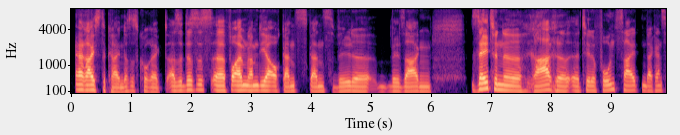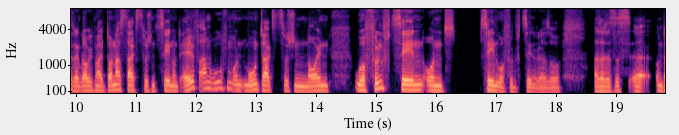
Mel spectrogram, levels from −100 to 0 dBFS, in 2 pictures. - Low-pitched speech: Yes, low, 120 Hz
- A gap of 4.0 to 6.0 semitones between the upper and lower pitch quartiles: No, average, 2.8 semitones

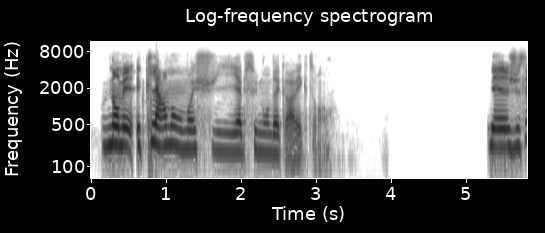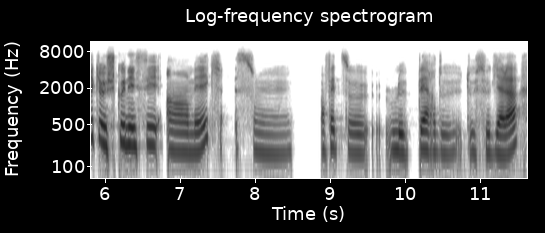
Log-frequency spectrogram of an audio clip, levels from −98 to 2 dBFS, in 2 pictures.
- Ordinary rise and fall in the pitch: Yes, average, 3.9 semitones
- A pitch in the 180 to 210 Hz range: Yes, high, 190 Hz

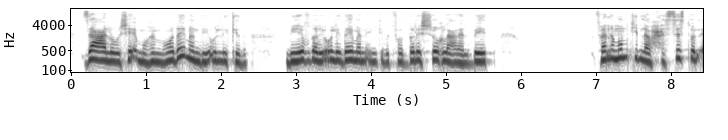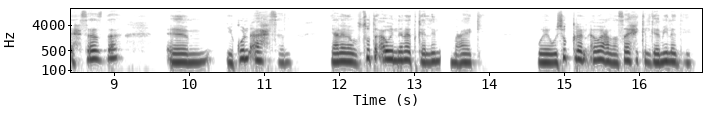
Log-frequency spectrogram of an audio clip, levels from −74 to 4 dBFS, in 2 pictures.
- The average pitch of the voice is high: Yes, high, 215 Hz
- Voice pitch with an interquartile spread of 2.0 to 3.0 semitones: No, average, 3.5 semitones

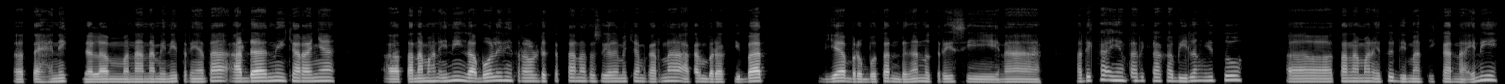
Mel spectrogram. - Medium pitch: Yes, medium, 145 Hz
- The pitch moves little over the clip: No, average, 3.8 semitones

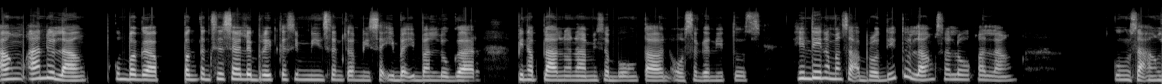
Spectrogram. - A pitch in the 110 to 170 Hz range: No, high, 205 Hz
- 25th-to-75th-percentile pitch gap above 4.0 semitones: No, average, 3.4 semitones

